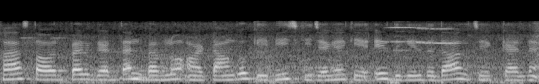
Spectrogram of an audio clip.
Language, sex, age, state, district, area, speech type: Urdu, female, 18-30, Bihar, Saharsa, rural, read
